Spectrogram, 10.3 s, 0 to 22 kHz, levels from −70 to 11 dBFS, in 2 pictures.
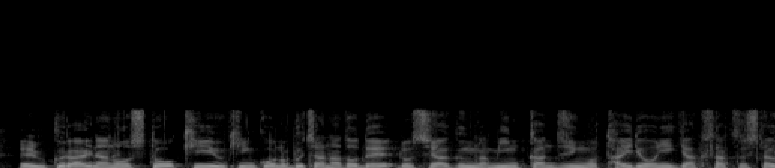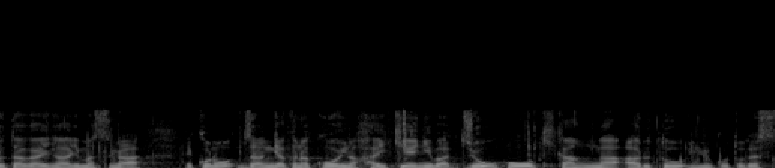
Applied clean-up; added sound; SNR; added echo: neural mask model Resemble Enhance denoiser.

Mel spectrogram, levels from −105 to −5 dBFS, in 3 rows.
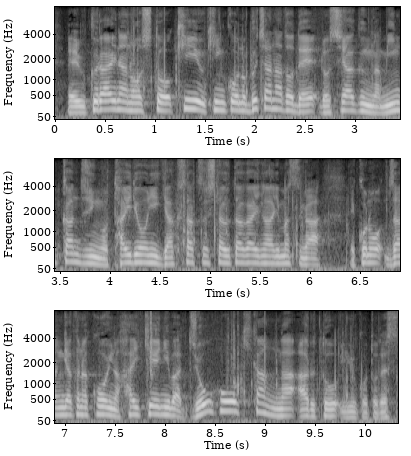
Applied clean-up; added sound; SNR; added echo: none; Livestock, farm animals, working animals; 19 dB; none.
